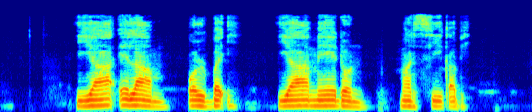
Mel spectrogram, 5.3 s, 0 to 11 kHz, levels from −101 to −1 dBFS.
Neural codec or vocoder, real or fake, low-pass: codec, 16 kHz, 16 kbps, FreqCodec, smaller model; fake; 7.2 kHz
